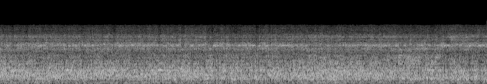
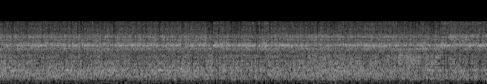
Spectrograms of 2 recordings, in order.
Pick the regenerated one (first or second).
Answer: first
